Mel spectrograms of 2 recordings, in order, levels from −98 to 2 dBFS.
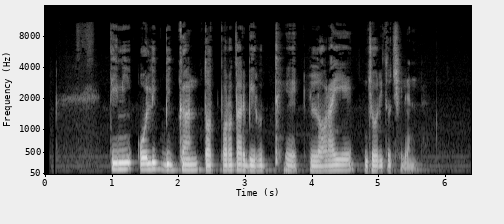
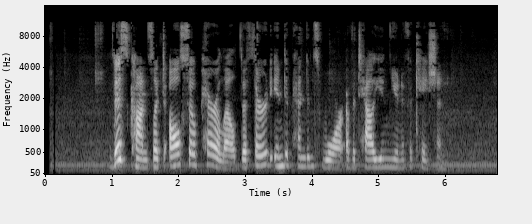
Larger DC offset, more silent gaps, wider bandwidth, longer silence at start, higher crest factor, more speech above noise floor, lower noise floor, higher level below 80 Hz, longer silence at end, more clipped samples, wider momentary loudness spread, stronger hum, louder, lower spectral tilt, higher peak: neither; neither; about the same, 10.5 kHz vs 11.5 kHz; about the same, 1 s vs 1 s; about the same, 18 dB vs 20 dB; first, 43 dB vs 30 dB; first, -63 dBFS vs -53 dBFS; first, -60 dBFS vs -78 dBFS; about the same, 0.85 s vs 0.8 s; neither; about the same, 13 LU vs 15 LU; neither; about the same, -21 LUFS vs -23 LUFS; first, -7.5 dB/octave vs -3.5 dB/octave; about the same, -4 dBFS vs -4 dBFS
